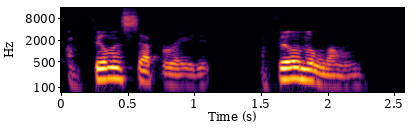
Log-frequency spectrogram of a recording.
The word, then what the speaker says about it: Alon: My name is Alon, pronounced like you're going to cut grass, like you're going to cut a lawn. It's not spelt that way, but it is pronounced that way.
